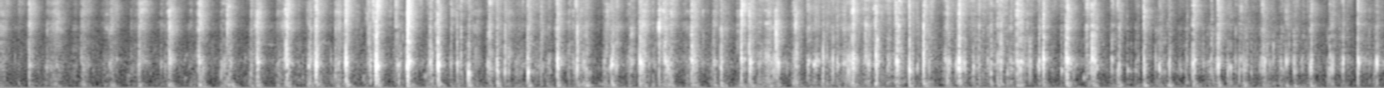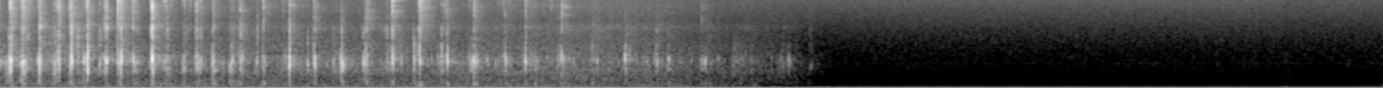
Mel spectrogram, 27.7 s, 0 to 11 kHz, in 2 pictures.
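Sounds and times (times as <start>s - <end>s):
horse hoofbeats: 0.0s - 21.8s.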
